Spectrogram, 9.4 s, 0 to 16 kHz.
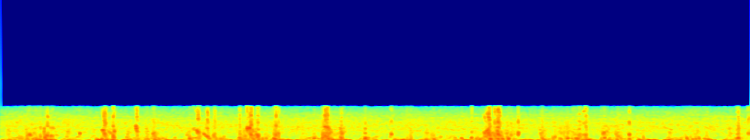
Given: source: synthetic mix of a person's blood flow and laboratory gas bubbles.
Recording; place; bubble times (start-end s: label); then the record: Doppler ultrasound of blood flow; precordium
0.20-0.74 s: bubbles
0.96-1.04 s: bubbles
1.24-1.48 s: bubbles
1.67-2.09 s: bubbles
2.16-2.21 s: bubbles
2.31-2.83 s: bubbles
2.94-3.52 s: bubbles
3.89-4.33 s: bubbles
4.36-4.78 s: bubbles
4.86-4.92 s: bubbles
5.05-5.18 s: bubbles
5.36-5.47 s: bubbles
5.72-5.83 s: bubbles
5.85-6.51 s: bubbles
6.71-7.40 s: bubbles
7.48-7.92 s: bubbles
7.99-8.07 s: bubbles
8.54-8.90 s: bubbles
9.11-9.14 s: bubbles
9.18-9.39 s: bubbles
From the record:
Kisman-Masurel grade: 233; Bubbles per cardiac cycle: several, 3 to 8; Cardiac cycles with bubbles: 50 to 99%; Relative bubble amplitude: loud (0.450 to 0.775); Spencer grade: 3 (all of the cardiac periods contain showers or single bubble signals, but not dominating or overriding the cardiac motion signals); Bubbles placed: anywhere in the cardiac cycle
